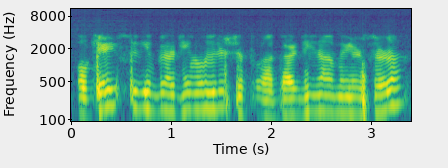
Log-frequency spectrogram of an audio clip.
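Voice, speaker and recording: Serving as net control on a community radio net, a man with a slightly high, smooth voice gives informal announcements and roll calls in a halting, procedural manner. The recording is low quality.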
